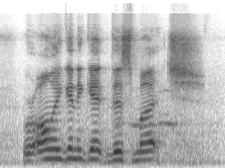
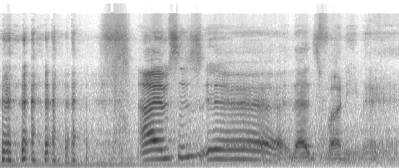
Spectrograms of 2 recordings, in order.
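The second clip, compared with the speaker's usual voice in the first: quiet laughing fade; 7 dB quieter, much slower than usual. Real, not acted.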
